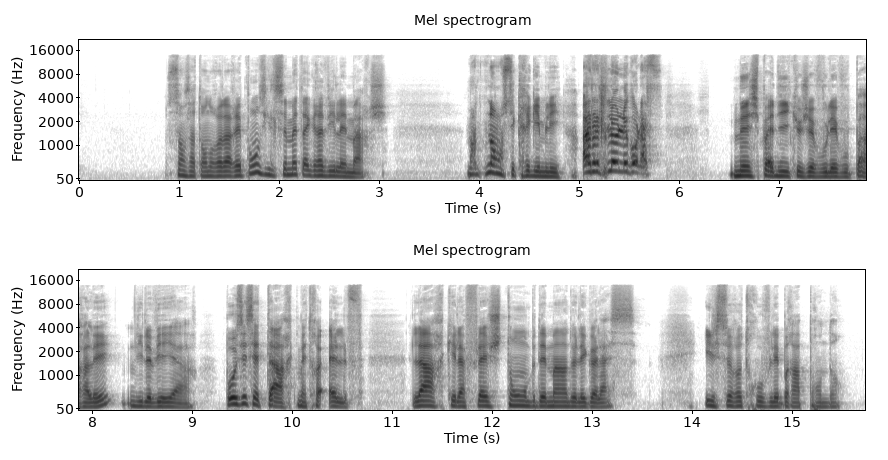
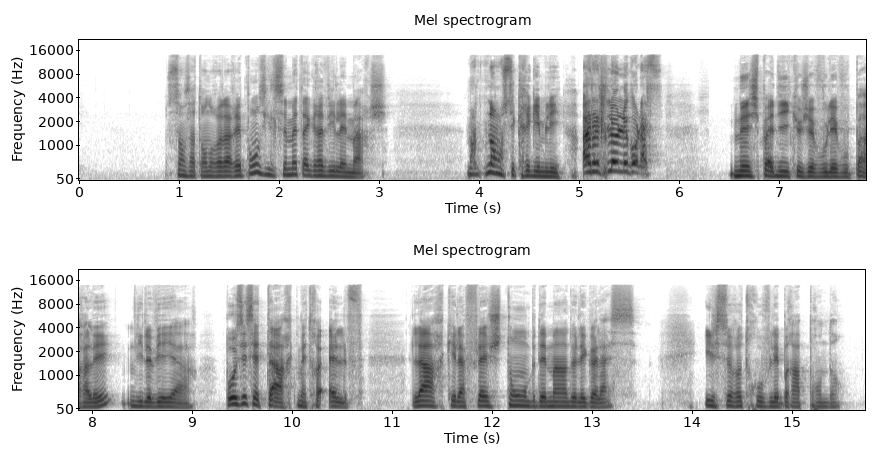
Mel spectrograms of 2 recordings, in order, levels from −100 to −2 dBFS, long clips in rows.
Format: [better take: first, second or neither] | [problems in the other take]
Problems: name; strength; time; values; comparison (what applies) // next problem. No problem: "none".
neither | none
